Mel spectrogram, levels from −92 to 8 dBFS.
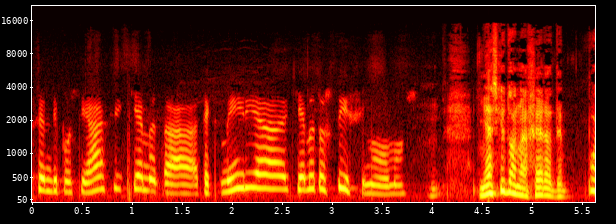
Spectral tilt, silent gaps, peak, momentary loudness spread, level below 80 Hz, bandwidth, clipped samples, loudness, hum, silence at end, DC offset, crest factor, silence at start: -6.5 dB/octave; none; 0 dBFS; 14 LU; -58 dBFS; 15.5 kHz; under 0.1%; -18 LUFS; none; 0 s; under 0.1%; 18 dB; 0.05 s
